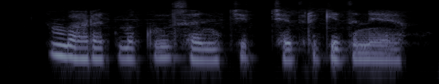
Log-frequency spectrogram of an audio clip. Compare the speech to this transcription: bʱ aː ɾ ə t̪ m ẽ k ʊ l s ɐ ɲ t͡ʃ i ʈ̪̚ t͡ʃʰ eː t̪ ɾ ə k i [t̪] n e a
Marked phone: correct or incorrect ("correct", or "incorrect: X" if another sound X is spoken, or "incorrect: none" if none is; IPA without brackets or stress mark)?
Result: correct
